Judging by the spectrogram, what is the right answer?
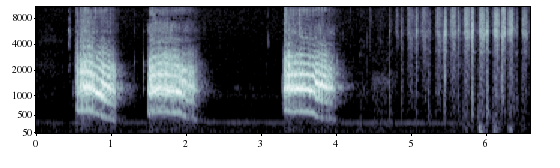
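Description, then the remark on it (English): A person imitates a seagull with three loud, harsh squawking cries, two quickly paired and one after a pause, followed by soft rustling and crackling noise. “can you give us the sound of a seagull?”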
